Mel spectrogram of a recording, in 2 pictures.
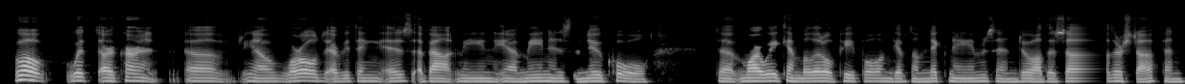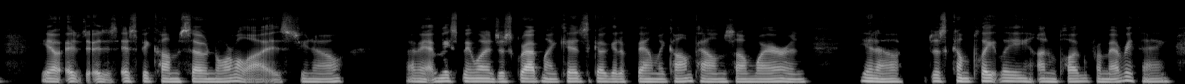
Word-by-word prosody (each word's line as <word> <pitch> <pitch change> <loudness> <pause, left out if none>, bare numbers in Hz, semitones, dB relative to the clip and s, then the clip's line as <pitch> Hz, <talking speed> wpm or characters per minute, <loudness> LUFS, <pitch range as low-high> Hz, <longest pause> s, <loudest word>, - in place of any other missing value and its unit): Well, 200 -5 +6
with 180 -2 +1
our 155 0 +5
current, 155 -3 +1 0.2
um, 150 -7 -1
you 160 - -9
know, 145 -2 0
world, 155 +3 +2
everything 145 +1 -2
is 155 +3 -2
about 140 0 +2
mean, 140 -1 -1
you 135 +1 -3
know, 135 -1 0
mean 150 +3 0
is 140 -2 -2
the 130 -2 -5
new 145 +1 +2
cool, 130 -4 -1 0.6
the 140 -2 0
more 155 +1 +5
we 160 0 +3
can 150 -2 0
belittle 145 -1 +4
people 145 0 -1
and 140 -1 -2
give 135 0 -1
them 135 -2 -2
nicknames 145 0 -1
and 130 -1 -2
do 140 - +1
all 130 -1 +4
this 135 +1 0
other 145 +1 0
stuff 135 +1 0
and, 130 -1 -3 0.4
you - - -2
know, 135 - +3
it 140 -2 0
it 115 -5 -2
it's 140 -1 -1
become 135 -1 0
so 130 0 +2
normalized, 130 -3 -2
you 135 - -3
know? 130 +2 -2 0.6
I 135 - -4
mean, 130 -3 0
it 135 - 0
makes 145 -1 0
me 150 -2 +1
wanna 140 -1 +2
just 135 +1 -3
grab 135 -1 +4
my 125 -2 -1
kids 135 +1 0
to - - -13
go 135 -2 0
get 130 0 -1
a - - -4
family 130 -2 0
compound 130 -2 -1
somewhere 130 +1 +1
and, 120 0 -3 0.5
you 155 -3 +1
know, 130 -1 +2 0.3
just 145 -2 -2
completely 145 -1 +1
unplug 135 +1 -1
from 125 -2 -2
everything, 135 -2 -2
140 Hz, 180 wpm, -25 LUFS, 130-150 Hz, 0.6 s, Well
